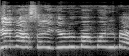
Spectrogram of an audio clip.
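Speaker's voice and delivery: frantic, insistent tone at very high pitch. Retelling a phone call with an insurance representative: retelling a frantic demand. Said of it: "Like I'm frantic".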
